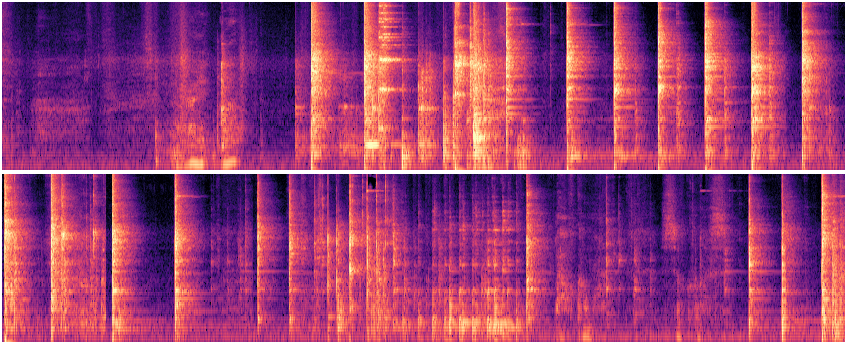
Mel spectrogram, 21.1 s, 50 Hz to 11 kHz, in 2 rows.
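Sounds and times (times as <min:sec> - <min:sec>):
hammer striking steel: 0:03.7 - 0:14.4, 0:19.6 - 0:21.0.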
